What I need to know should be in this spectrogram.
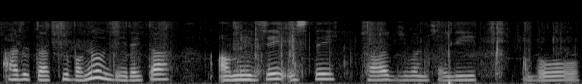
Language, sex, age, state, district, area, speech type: Nepali, female, 30-45, West Bengal, Kalimpong, rural, spontaneous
